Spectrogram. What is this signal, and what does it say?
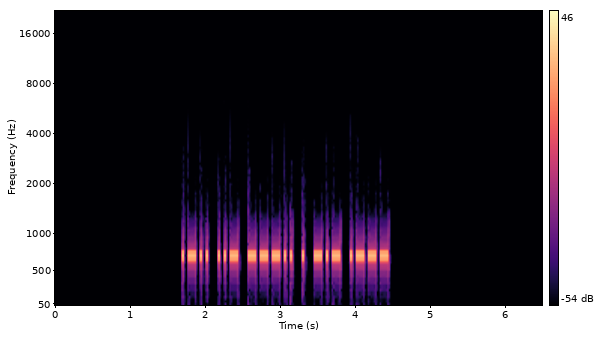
Morse code, heard as a keyed tone, about 31 wpm, 700 Hz. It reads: LU8EKJ
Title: DXCC-100 Call Signs - 6 Characters - Repeated 3x - 30wpm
